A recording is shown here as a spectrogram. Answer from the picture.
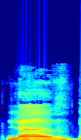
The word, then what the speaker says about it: love: Gave, more, love, inside, have. Ou seja, essas letras E não são pronunciadas, ok? Então você sempre para na consoante anterior.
